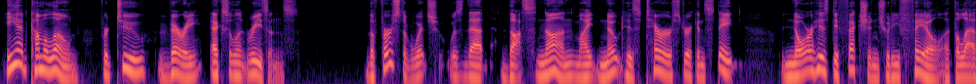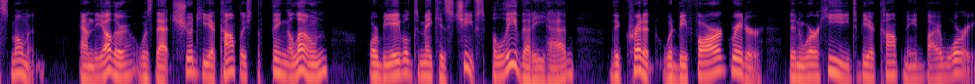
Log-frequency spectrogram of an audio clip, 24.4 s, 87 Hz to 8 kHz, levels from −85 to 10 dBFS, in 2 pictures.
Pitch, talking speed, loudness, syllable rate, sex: 140 Hz, 170 wpm, -21 LUFS, 4.6 syllables/s, male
